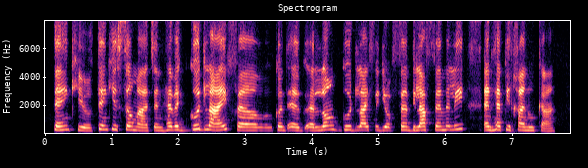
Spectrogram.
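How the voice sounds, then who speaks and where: Fairly even intonation with an Israeli accent at a moderate pace, in a dry, close sound with no echo and a quiet background. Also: woman, high pitch for a woman. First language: Hebrew. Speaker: audience member asking questions. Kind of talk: Q&A at a presentation. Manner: halting.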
